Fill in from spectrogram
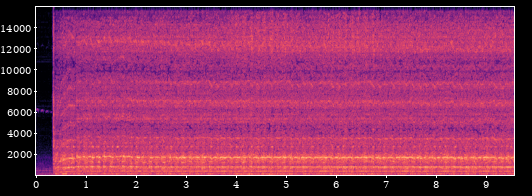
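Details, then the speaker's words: Cranks but won't start: 1993 Jeep Cherokee with fuel pump reconnected and booster battery attached, nine seconds of slow, labored cranking without firing; owner suspects low compression, expecting under 100 psi before a compression test. "Yeah, it still sounds terrible. It's either go or die."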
